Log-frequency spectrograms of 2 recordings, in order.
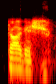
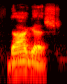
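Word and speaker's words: דגש: Doggish. Dagesh, again.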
